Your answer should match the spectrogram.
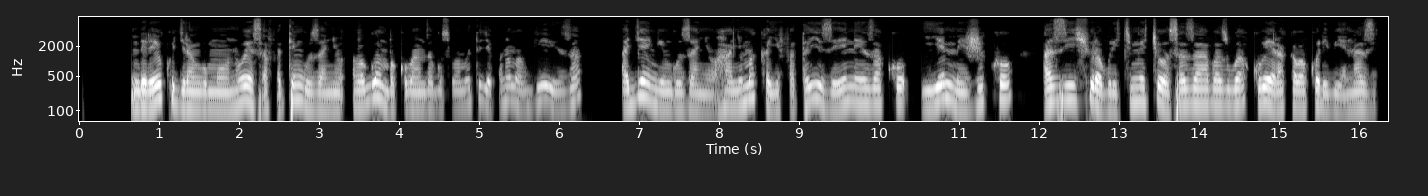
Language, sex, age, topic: Kinyarwanda, male, 18-24, finance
